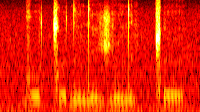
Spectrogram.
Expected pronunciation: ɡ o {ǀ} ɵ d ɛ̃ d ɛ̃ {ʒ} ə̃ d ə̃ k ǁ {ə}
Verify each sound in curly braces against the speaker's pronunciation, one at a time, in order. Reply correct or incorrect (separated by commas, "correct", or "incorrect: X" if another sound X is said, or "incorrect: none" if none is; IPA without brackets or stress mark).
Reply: correct, correct, correct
